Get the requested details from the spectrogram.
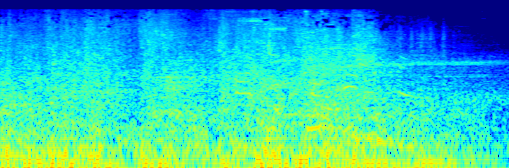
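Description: Magic spells burst and crackle in a loud fight.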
